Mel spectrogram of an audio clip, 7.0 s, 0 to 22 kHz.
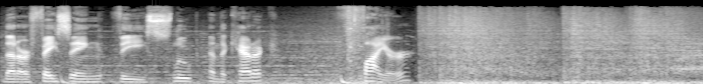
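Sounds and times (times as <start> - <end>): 
speech: 0.0 - 3.0, 3.6 - 4.4
barrage of cannon fire from a ship's three decks of cannons: 3.4 - 7.0.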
